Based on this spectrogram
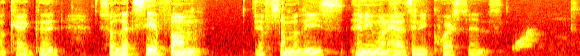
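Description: Against a quiet background, a man with a medium pitch and a dark, mellow tone speaks at a fairly slow pace, somewhat breathy. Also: ordinary pitch variation. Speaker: podcast host. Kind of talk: interview. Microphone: video call.

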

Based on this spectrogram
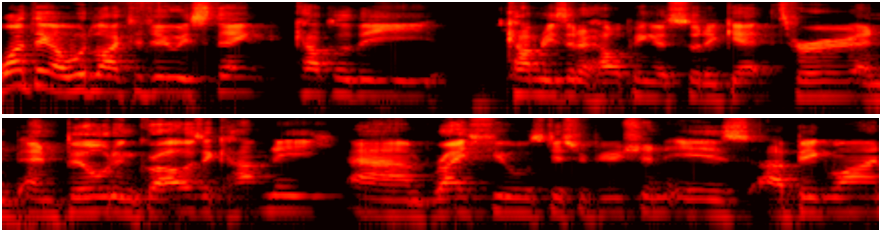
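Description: Speaking at a fairly quick pace, a man has a bright, sharp tone. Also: quiet background. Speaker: podcast host. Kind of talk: casual podcast chat. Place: garage.

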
